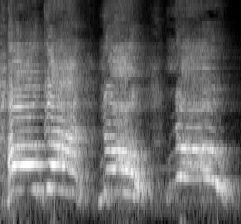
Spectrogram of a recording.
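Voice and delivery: high, loud cry of horror; a father screaming as he sees the truth; anguished scream. Acted. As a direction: howl it out in despair. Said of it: "he screamed".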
